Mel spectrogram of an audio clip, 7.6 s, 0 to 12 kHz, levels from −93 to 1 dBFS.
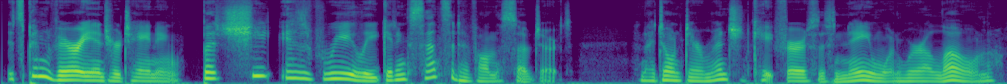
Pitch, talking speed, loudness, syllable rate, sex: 170 Hz, 190 wpm, -20 LUFS, 5.8 syllables/s, female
